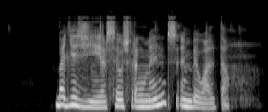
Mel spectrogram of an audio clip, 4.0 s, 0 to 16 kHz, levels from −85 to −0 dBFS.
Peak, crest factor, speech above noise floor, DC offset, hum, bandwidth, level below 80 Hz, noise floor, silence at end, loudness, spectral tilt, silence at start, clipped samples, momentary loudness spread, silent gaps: -8 dBFS; 14 dB; 60 dB; under 0.1%; none; 9.4 kHz; -68 dBFS; -81 dBFS; 0.6 s; -21 LUFS; -5 dB/octave; 0.85 s; under 0.1%; 10 LU; none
